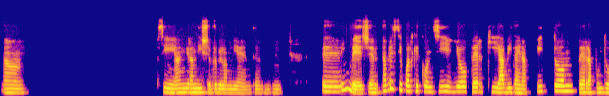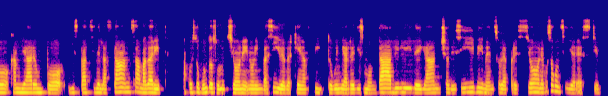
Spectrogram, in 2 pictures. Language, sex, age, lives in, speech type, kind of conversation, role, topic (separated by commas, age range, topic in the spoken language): Italian, female, 25-29, Italy, conversation, podcast, host, Come organizzi al meglio gli spazi in una casa piccola?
